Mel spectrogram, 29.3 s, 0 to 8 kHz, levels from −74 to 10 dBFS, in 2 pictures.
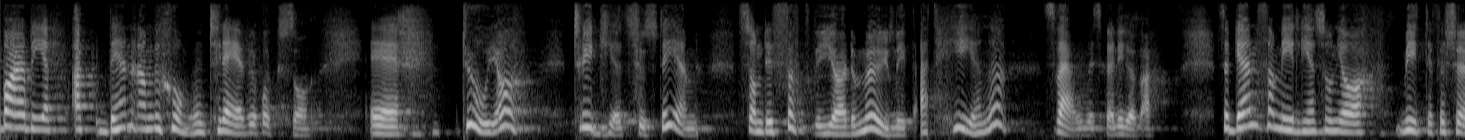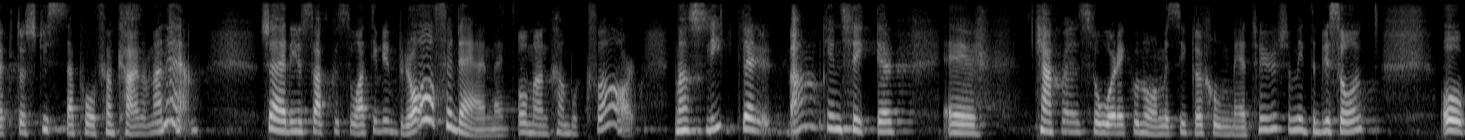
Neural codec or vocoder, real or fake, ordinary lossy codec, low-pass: codec, 16 kHz, 0.5 kbps, X-Codec, HuBERT features, trained on balanced general audio; fake; none; 7.2 kHz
